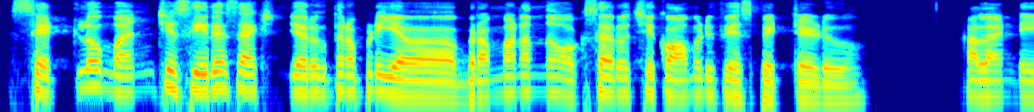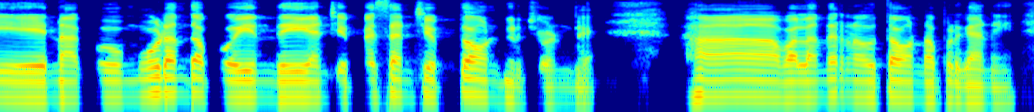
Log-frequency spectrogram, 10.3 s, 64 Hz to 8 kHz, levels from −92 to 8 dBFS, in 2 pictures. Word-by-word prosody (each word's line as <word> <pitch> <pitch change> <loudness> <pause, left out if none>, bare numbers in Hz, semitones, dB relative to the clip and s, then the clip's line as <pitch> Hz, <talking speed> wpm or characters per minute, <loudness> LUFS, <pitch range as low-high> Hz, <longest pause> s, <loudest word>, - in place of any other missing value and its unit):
సెట్‌లో 195 +1 +1
మంచి 170 +6 -1
serious 175 +1 +3
action 165 - -3
జరుగుతున్నప్పుడు 155 +2 -1
య - - +7 0.2
ఆహ్, 120 - +2
'బ్రహ్మానందం' 150 +3 -1
ఒకసారి 150 -2 +1
ఒచ్చి 155 - -2
కామెడీ 140 +2 -1
ఫేస్ 135 -3 0
పెట్టాడు. 110 -3 -1 0.7
అలాంటియి 130 -1 -1 0.2
"నాకు 120 +1 -2 0.2
మూడంతా 145 +1 +2
పోయింది" 120 -1 +2
అని 120 -1 -2
చెప్పేసి 130 +2 -3
అని 130 - -14
చెప్తా 145 - +1
ఉంటారు 115 -4 -11
చూడండి. 95 -1 -10 0.6
ఆ! - - +3 0.4
వాళ్ళందరూ 120 +2 -1
నవ్వుతా 120 +1 -2
ఉన్నప్పుడు 110 -2 -6
గానీ. 95 -2 -6
130 Hz, 160 wpm, -24 LUFS, 120-150 Hz, 0.7 s, య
